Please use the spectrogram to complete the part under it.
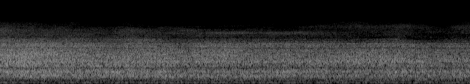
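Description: An airliner on its flight from Aberdeen comes in to land at Manchester Airport, producing a broad, steady engine roar that holds at a fairly constant level and slowly eases off near the end, with no speech.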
